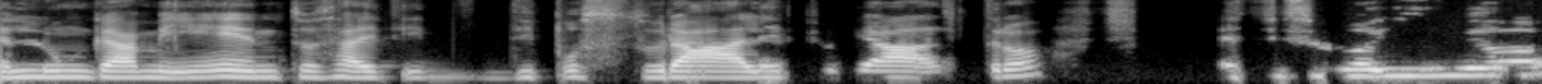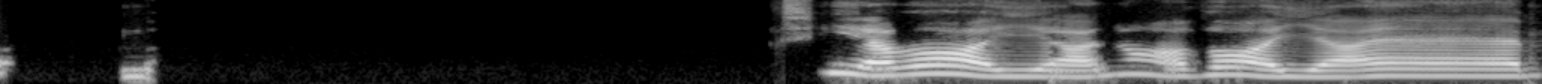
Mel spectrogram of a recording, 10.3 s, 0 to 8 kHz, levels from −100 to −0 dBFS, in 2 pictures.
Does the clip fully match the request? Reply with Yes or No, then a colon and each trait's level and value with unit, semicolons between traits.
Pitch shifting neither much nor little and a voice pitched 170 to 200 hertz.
Yes: average, 3.1 semitones; high, 190 Hz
